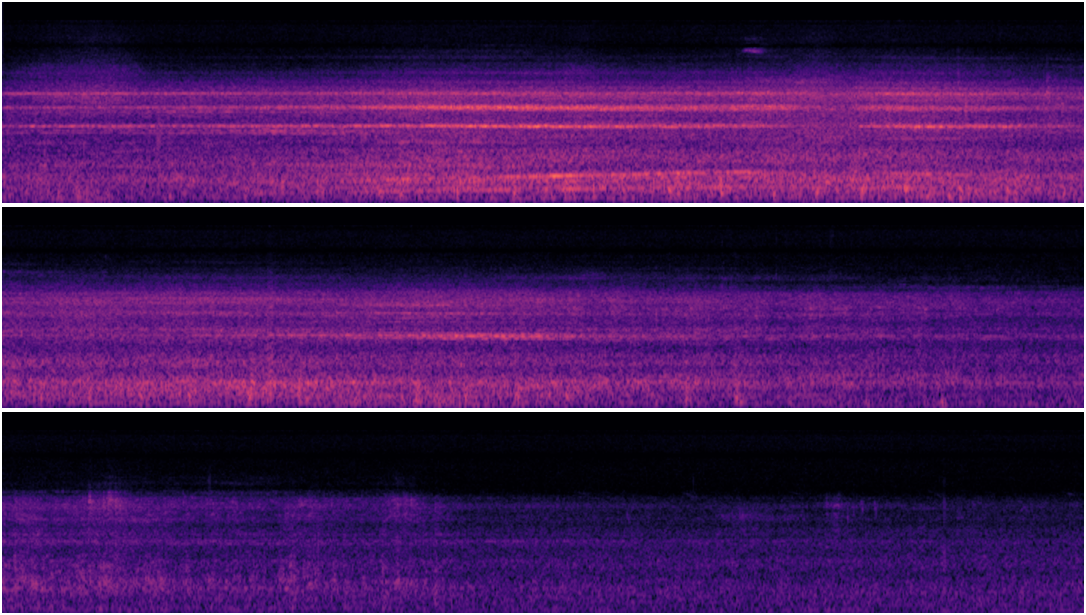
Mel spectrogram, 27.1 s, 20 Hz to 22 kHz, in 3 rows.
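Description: Class 375 Electrostar electric multiple unit pulling away and accelerating past, with a rising whine from its traction equipment and steady high-pitched tones over the running noise of the wheels. It is loudest a few seconds in, then fades steadily as the train draws away.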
